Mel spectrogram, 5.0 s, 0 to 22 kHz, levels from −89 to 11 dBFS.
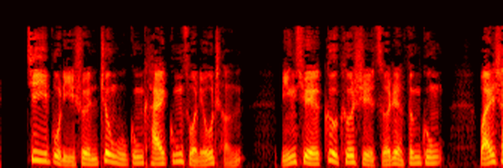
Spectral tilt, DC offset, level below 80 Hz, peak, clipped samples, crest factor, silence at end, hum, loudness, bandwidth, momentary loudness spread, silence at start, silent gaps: -5 dB/octave; under 0.1%; -62 dBFS; -4 dBFS; under 0.1%; 22 dB; 0 s; none; -27 LUFS; 12 kHz; 10 LU; 0.3 s; none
